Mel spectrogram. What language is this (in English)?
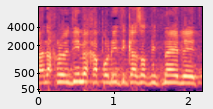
Hebrew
